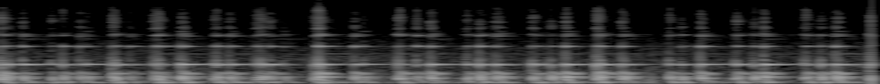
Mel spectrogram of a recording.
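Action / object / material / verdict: tap / glass fish bowl / glass / none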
